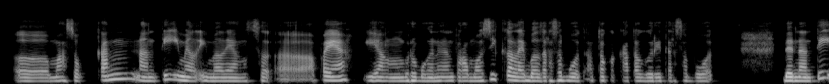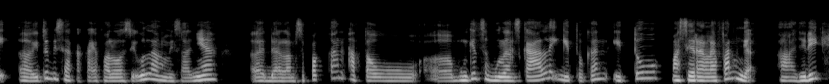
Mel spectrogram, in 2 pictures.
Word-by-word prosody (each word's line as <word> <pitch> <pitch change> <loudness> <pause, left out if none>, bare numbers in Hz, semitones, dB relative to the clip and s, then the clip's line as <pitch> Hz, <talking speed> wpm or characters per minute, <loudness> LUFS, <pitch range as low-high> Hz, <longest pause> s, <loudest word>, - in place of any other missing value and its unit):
eee, 155 -1 -1
masukkan 170 +3 -2 0.2
nanti 175 +6 0
email-email 165 -2 +1 0.2
yang - - -6
se 160 +1 -7
eee, - - -5
apa 195 - +2
ya, 185 +1 +7 0.2
yang 165 -2 0
berhubungan 165 -2 +1
dengan 170 0 -1
promosi 165 +5 -1
ke 205 -3 0
label 170 -2 +3
tersebut 170 0 -1
atau 180 -1 -4
ke - - -15
kategori 160 0 -4
tersebut. 160 -1 -6 0.7
Dan 175 -1 +6
nanti, 295 - -1
eee, 170 -2 0
itu 290 - -1
bisa, 230 -8 -2
Kakak 165 -2 -6
evaluasi 165 -1 -1
ulang, 215 -4 +2
misalnya, 170 +9 +2 0.3
eee, 165 +1 -1
dalam 160 0 -1
sepekan 220 - -5
atau, 175 -5 -1 0.5
eee, 160 +1 -5
mungkin 190 +8 +3
sebulan 180 -7 +4
sekali, 200 +9 +2
gitu 180 -3 -1
kan, 240 +5 -2
itu 270 - -3
masih 190 -1 +5
relevan 180 +10 +3
enggak? 165 - +1 0.2
Eee, 175 -1 -1
jadi 195 +6 +7
175 Hz, 165 wpm, -25 LUFS, 165-195 Hz, 0.7 s, ya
